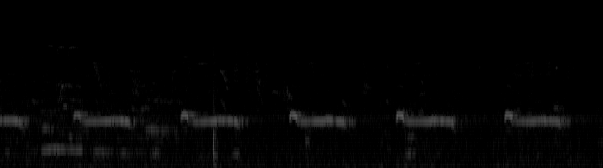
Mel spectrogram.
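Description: Faint bird calls: one bird repeats a short whistled note about once a second, each note flicking up and then held level, with fainter chirps of other birds between.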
